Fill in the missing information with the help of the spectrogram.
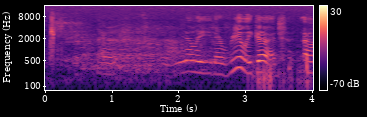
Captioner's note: audience laughing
